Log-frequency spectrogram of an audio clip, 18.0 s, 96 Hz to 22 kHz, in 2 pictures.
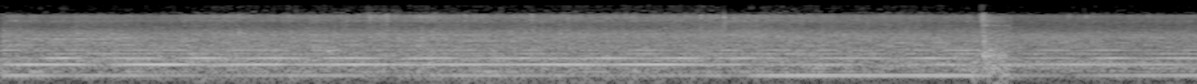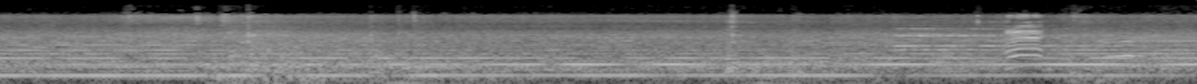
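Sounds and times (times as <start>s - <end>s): hydraulic machine humming: 0.0s - 17.9s.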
